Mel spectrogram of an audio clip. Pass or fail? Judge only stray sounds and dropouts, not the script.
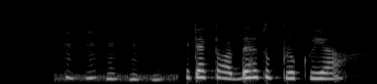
fail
